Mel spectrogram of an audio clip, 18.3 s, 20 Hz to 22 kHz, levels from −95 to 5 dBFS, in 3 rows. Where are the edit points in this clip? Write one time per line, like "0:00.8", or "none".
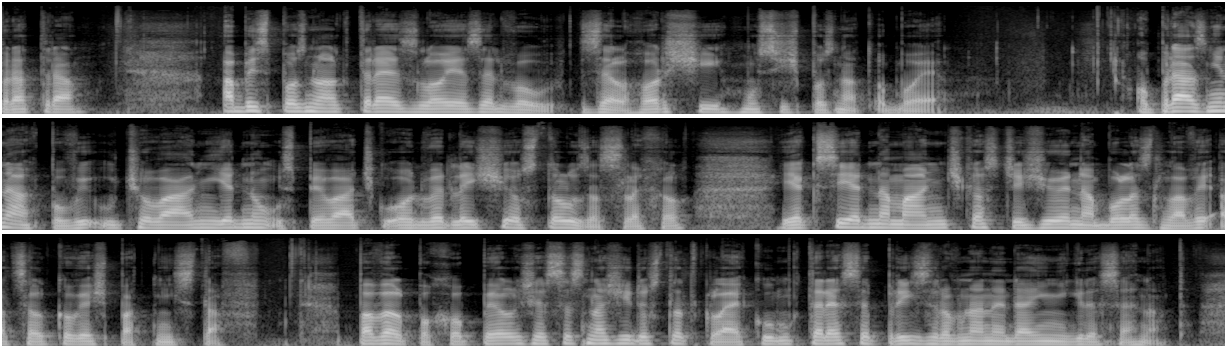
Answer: none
